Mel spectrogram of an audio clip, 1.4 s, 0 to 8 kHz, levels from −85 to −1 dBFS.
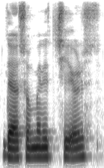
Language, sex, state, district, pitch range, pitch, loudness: English, male, Arunachal Pradesh, Longding, 120-130 Hz, 125 Hz, -17 LUFS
